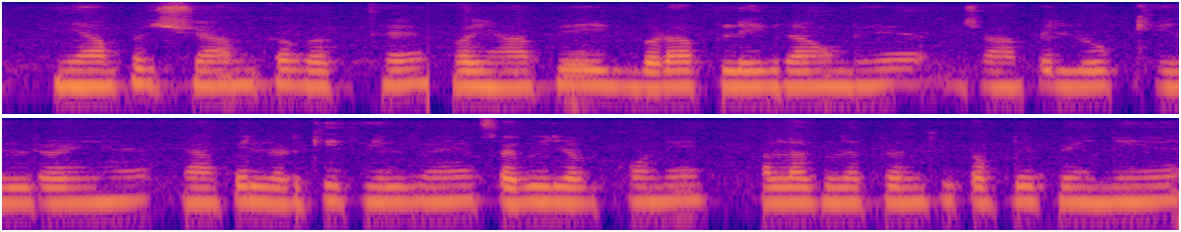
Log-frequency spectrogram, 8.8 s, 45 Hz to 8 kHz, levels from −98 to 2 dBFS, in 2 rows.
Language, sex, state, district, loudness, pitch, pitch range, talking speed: Hindi, male, Uttar Pradesh, Jalaun, -35 LUFS, 165 Hz, 165-170 Hz, 235 wpm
